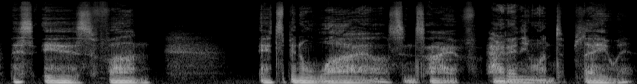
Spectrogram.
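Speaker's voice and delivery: ordinary talk, nothing marked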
